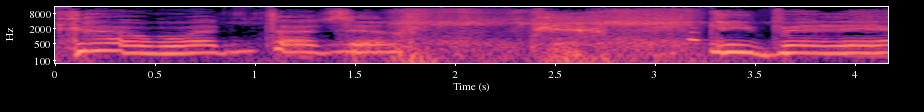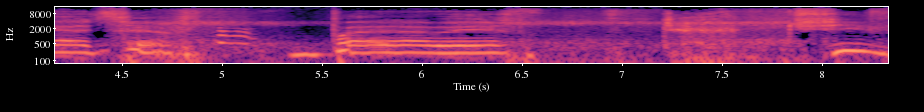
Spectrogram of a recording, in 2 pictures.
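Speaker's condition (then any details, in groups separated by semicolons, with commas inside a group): ELA (ALS), speech-generating device; ALS diagnosed 13 years ago, first symptoms attributed to herniated discs, diagnosis about six months later; cannot move any muscle, tilting wheelchair, permanent ventilator, audibly laboured breathing, eye-gaze tablet control, cough assist device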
